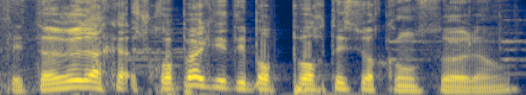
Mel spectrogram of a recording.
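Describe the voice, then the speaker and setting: A man commenting on a game during a live stream, exasperated and ranting, with swearing along the way. His pitch leaps all over, dropping low then shooting into shrill cries. Faint music plays underneath. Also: very animated, quick pace, a little mellow.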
